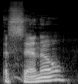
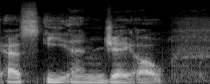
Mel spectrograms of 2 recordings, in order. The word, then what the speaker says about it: Asenjo: Christina Aseno, or Asenjo? I'm not sure how to pronounce it. It's Asenjo.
